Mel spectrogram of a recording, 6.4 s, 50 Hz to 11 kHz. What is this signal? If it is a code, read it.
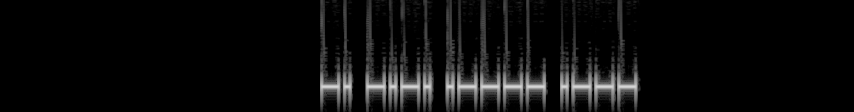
Morse code, heard as a keyed tone, about 28 wpm, 700 Hz. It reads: NC1J
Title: USA Call Signs - 4 Characters - Repeated 3x - 28wpm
